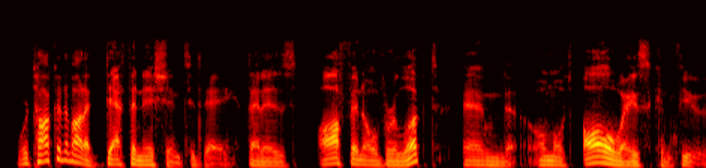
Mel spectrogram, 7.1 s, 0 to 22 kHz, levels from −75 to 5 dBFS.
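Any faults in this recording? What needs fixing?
A short stall from a late packet occurs between 1.99 and 2.05 s. A packet arrived after its playout time, the jitter buffer ran dry, and the receiver stretched the preceding speech by about 44 ms while it waited, then resumed exactly where it left off. Nothing is lost, but that stretch of speech is held unnaturally long and may carry a faint buzz or dip, and everything afterwards plays about 44 ms later. The call codec's band limit near 8 kHz is present throughout. To prevent it, give the jitter buffer more headroom or fix the network path causing the late delivery.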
